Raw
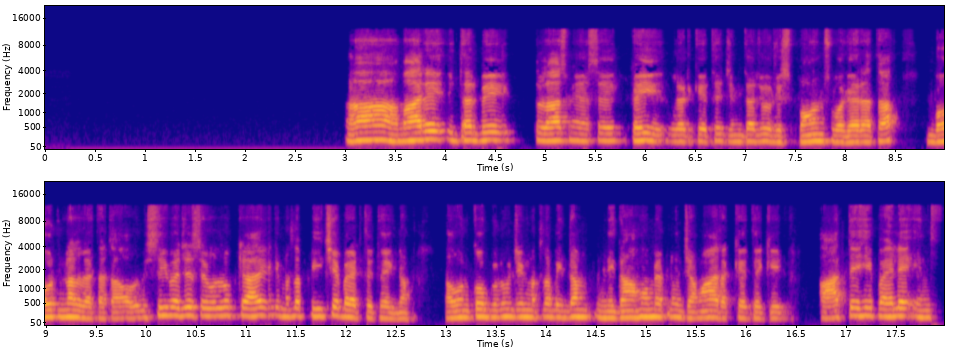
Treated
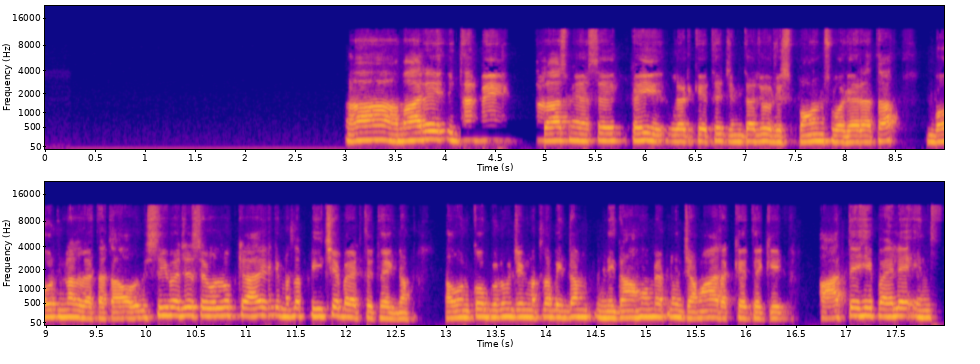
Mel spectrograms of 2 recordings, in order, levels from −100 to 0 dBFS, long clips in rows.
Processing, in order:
0:04.15–0:05.00: Chebyshev band-stop filter 150–790 Hz, order 5
in parallel at −1 dB: compressor whose output falls as the input rises −24 dBFS, ratio −0.5
on the sum: level −1 dB

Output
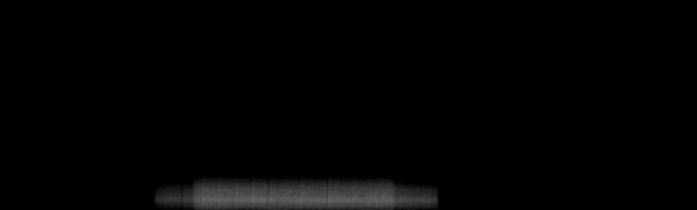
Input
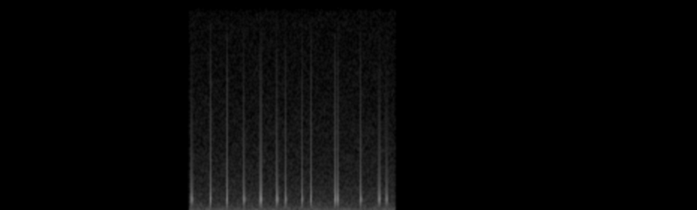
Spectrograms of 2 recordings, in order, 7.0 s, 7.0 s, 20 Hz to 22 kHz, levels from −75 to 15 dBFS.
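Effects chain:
spectrum averaged block by block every 400 ms
source passing by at 0:02.95, 14 m/s, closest 14 metres
low-shelf EQ 500 Hz −8 dB
slap from a distant wall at 76 metres, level −8 dB
on a send at −21 dB: convolution reverb RT60 0.70 s, pre-delay 47 ms
on the sum: single-sideband voice off tune −68 Hz 380–2,500 Hz
harmonic and percussive parts rebalanced percussive −9 dB
in parallel at −1 dB: compressor whose output falls as the input rises −52 dBFS, ratio −0.5
on the sum: multiband upward and downward expander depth 40%
level +5.5 dB

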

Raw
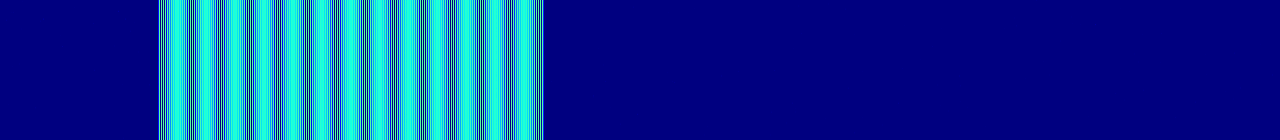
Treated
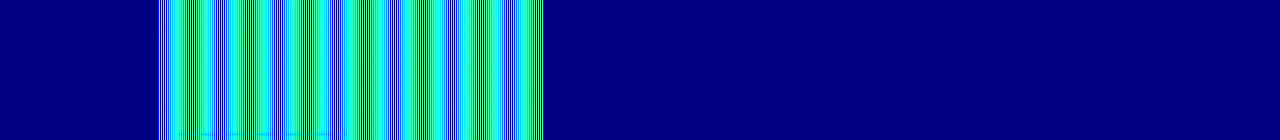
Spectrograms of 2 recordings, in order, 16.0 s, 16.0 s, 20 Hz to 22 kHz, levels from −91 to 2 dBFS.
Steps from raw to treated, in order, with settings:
0:02.24–0:04.35: parametric band 970 Hz −12 dB 0.23 octaves

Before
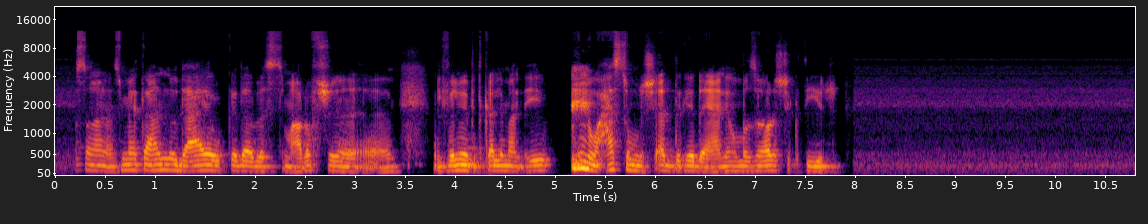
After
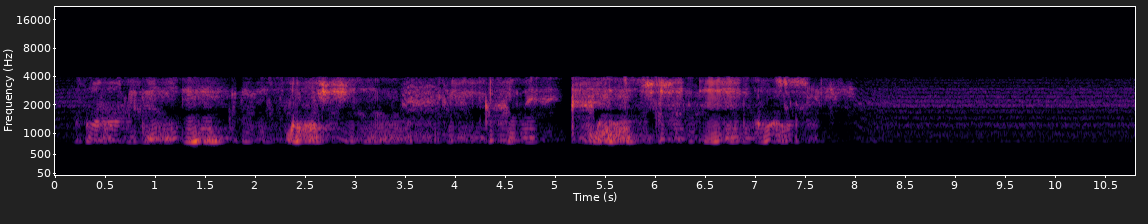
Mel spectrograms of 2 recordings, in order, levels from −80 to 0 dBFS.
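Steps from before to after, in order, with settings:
flanger swept by the level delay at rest 4.8 ms, full sweep at −16.5 dBFS
downward compressor 2.5 to 1, threshold −22 dBFS, peak gain reduction 9 dB
reverb whose tail is shaped and stops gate 220 ms rising, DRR 0.5 dB
brick-wall band-pass 790–3,900 Hz
level −4.5 dB

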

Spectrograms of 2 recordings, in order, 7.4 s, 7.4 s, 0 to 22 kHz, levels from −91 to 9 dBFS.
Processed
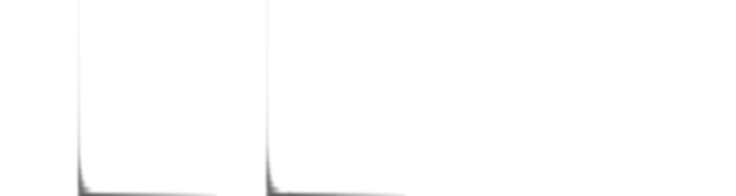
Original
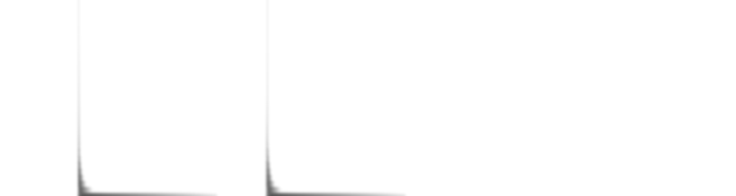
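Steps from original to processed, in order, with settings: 0:02.88–0:03.36: parametric band 290 Hz +11.5 dB 1.1 octaves
level −1.5 dB

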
